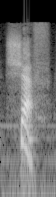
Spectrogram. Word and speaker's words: chef: of words that are spelled with ch and are also pronounced with the sh sound words like chef and the City of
